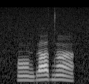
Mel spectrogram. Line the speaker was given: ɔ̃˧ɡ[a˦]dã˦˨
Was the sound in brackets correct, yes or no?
yes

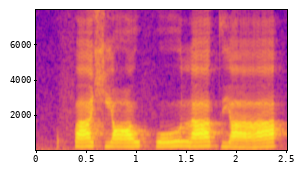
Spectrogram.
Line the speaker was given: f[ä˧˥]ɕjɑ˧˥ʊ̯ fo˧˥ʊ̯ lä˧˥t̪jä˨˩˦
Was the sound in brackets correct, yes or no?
yes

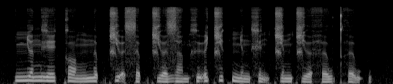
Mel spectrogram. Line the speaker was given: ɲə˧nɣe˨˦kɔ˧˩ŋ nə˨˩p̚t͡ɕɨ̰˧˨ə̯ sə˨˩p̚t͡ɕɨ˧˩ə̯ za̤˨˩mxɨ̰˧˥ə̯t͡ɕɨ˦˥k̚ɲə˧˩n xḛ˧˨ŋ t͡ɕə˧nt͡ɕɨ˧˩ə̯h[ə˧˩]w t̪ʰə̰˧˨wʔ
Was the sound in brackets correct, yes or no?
no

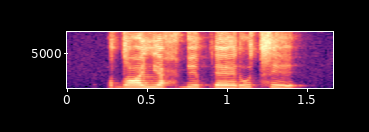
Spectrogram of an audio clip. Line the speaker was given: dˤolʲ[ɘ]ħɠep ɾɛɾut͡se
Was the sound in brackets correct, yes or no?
no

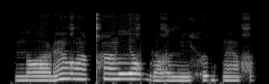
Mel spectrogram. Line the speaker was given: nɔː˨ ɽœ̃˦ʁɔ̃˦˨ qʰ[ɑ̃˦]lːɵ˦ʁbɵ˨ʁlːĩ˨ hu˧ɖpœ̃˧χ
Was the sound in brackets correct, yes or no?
no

